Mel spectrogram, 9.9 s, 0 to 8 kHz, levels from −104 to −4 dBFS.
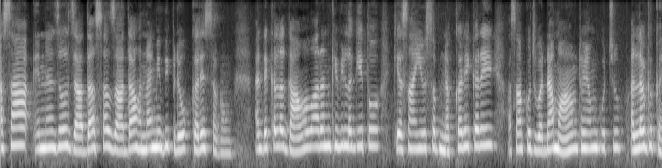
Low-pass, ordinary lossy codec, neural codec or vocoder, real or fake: none; none; codec, 16 kHz, 1 kbps, X-Codec, WavLM features, trained on Multilingual LibriSpeech; fake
